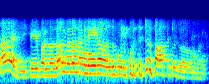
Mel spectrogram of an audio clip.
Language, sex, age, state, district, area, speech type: Tamil, female, 60+, Tamil Nadu, Thanjavur, urban, conversation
